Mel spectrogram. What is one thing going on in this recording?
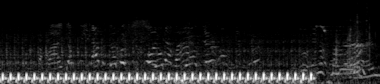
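A small engine chugs steadily close by, then stops.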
